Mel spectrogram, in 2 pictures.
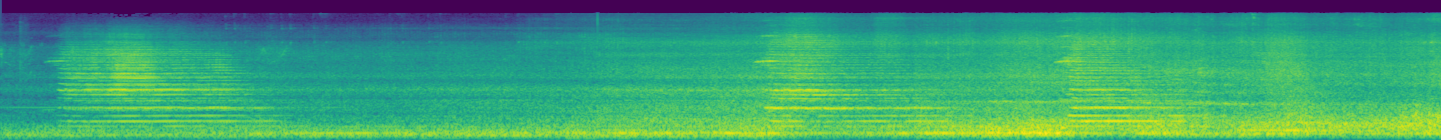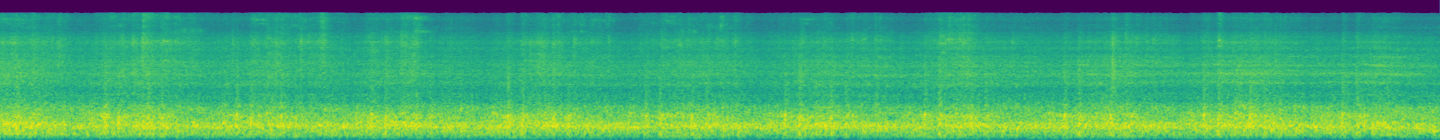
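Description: Passenger train's locomotive horn sounds three times, two long blasts and a shorter one, over the low hum of the approaching locomotive. From about twelve seconds in, the carriages pass close by with a steady wheel-on-rail rumble and clickety-clack over the rail joints.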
